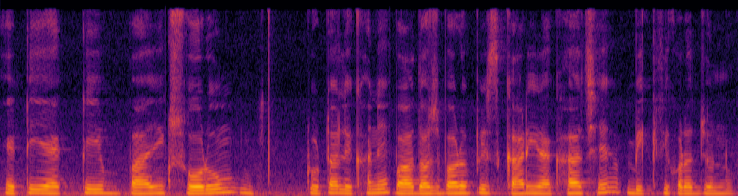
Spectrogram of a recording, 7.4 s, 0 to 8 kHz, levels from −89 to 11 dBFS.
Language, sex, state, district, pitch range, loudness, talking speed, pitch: Bengali, male, West Bengal, Purulia, 135-150 Hz, -17 LUFS, 140 wpm, 140 Hz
